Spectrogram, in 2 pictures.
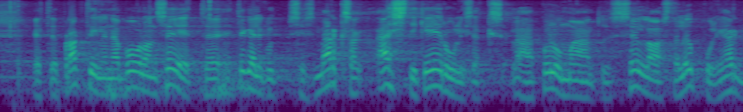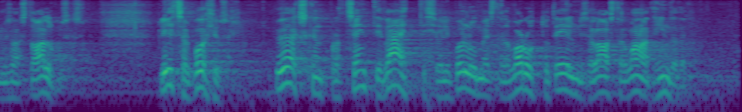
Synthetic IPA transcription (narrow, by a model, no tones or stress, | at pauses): e̞t̪ːprɑk̚t̪iline̞po̞ːlo̞nse̞ːt̪ːˑḛt̪ːe̞ɡe̞likult̪sismærksɑæsʲt̪ike̞ːɾulise̞kslæɦeb̥̚pɤlːumɑjɑnd̪̥use̞sːe̞lːɑːst̪ɑlɤpːˑuljærɡ̥̚mis̬ɑːst̪ɑɑlɡ̥use̞̥s | liht̪sɑlpɤɦjuse̞l | yɦe̞ksɑ̥kend̪̚pro̞t̪se̞nʲt̪ːˑivæːt̪ːˑiso̞lʲipɤlːume̞ːst̪e̞lvɑɾut̪ːˑud̪̥e̞ːlmise̞lɑːst̪ɑlvɑnɑd̪̥ehind̪̥ɑd̪eɡ̥ɑ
